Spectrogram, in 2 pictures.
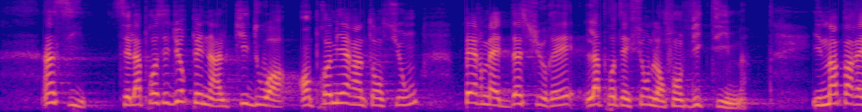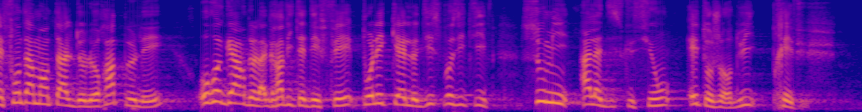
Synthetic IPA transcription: ɛ̃si | sɛlapχɔsed̪yʁpenalkʲid̪waɑ̃pχəmjɛʁɛ̃t̪ɑ̃sjɔ̃pɛʁmɛt̪χd̪asyʁelapχɔt̪ɛksjɔ̃d̪əlɑ̃fɑ̃vik̚t̪im | ilməpaʁɛfɔ̃d̪amɑ̃t̪ald̪ələʁapəle | oʁəɡaʁd̪əlaɡʁavit̪ed̪efɛpuʁlekʲɛlːəd̪ispozit̪if | sumialad̪iskʲysjɔ̃ɛt̪oʒuʁd̪ɥipχevy̰

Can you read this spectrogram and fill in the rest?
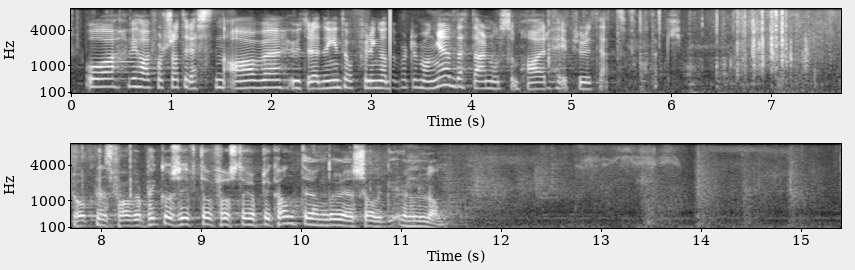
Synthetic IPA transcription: ʔɔʋɪhɑɾfɔʈʂɑt̪ɾɛst̪n̩ɑːʋʉːt̪ɾeːd̪nɪŋənt̪ɪlɔpːfœlːɪŋɑʋd̪ɛpɑʈəmɑŋːəd̪ɛt̪ːəæːɳuːəsɔmhɑɾhœʏpʰɾɪʊɾɪt̪ʰḛːt̪ʰːɑ̥k | oːpnəsfɑːʁəpʰlɪkːəʃɪft̪əfœʁst̪əʁɛplɪkʰɑnt̪əœnd̪ʁeːʃɑlɡʉnlɑ̰n

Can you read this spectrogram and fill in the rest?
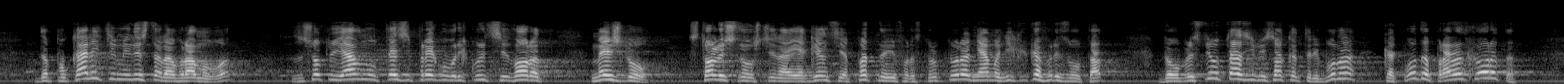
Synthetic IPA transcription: d̪ɐpokanit̪ɛminist̪əɾɐvɾamovə | zɐʃt̪ɔt̪ojavnoːt̪ːɛzipɾɛɡovoɾikʊit̪ʊ̥sɛvɔɾʲət̪ | mɛʒd̪u | st̪ɔlit͡ʃnəopʃt̪inaiɐɡʲɛnt̪sijəpɤt̪nɐinfɾɐst̪ɾuk̚t̪uɾənʲamɐnʲikɐkəfɾɛzʊlˠt̪at̪̚ | d̪ɐobʲɐsniot̪ːazivisɔkət̪ɾibunə | kɐkvɔd̪ɐpɾavʲɐt̪xɔɾət̪ə̰

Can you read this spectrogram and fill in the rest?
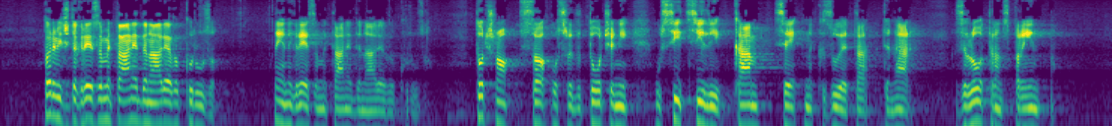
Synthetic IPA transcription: pəɾʋid͡ʒd̪aɡɾeːzamɛt̪aːnjɛd̪ɛnaːɾjaʋəkɔɾuzɔ | nɛnɛɡɾɛzamɛt̪aːnjɛd̪ɛnaːɾjaʋəkɔɾṵːzɔ | t̪oːt͡ʃnɔsɔʔɔsɾɛd̪ɔt̪oːt͡ʃɛniusit̪siljikʰamsɛnakazuːjɛt̪ad̪̥ɛnaːɾ | zɛloːt̪ɾanspaɾent̪nɔ

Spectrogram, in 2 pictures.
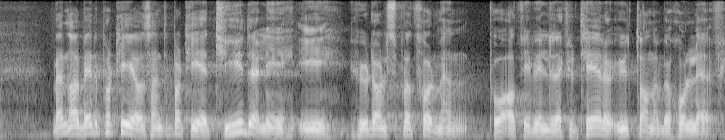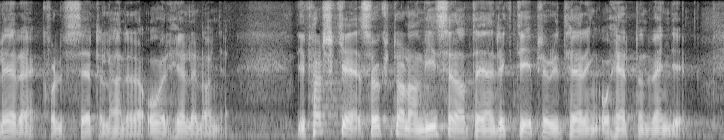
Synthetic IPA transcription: mʔɛnɑɾbæɪd̪əɾpʰɑʈʰiːəɔsɛnt̪əpɑʈʰiːət̪ʰyːd̪əlɪɪhʉːɖɑlspʰlɑt̪fɔɾmənpʰɔʔɑt̪ʋɪʋɪlɾɛkɾʉt̪ʰeːɾəɔʔʉːt̪̚d̪ɑːnəɔbəhɔlːə̰fleːɾə̰kʰʋɑlɪfɪ̥seːʈəlæːɾəɾə̰ʔoːʋəɾɦeːləlɑ̰nə̰ | d̪̥ɪfæʂkəsøːkə̥ʈʰɑːlɑnəʋiːsəɾɑt̪̚d̪ɛæɾɛnɾɪkt̪ɪpʰɾɪʊɾɪt̪ʰeːɾɪŋʔɔ̰ɦeːlt̪nœd̪ʋɛnd̪ɪ̰

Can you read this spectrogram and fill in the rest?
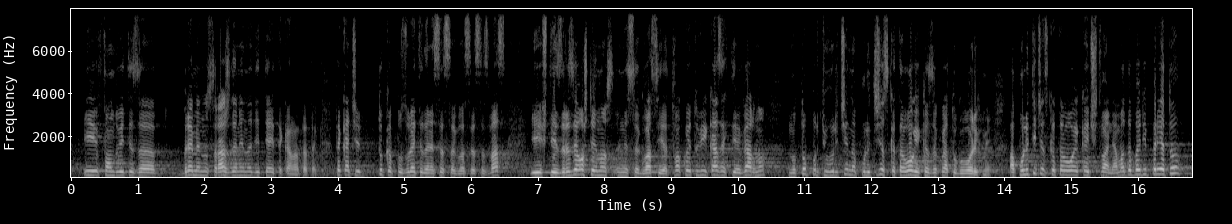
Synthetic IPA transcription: ifɔnd̪ovɛt̪ɛzɐ | bɾɛmɛnːosɾaʒd̪ɐnɛnɐd̪ɛt̪ʲɛit̪ɐkanɐt̪at̪ə̰k | t̪ɐkat͡ʃɛ | t̪ukəpozvolɛt̪ɛd̪ɐnɛsɛsɐɡlˠɐsjəsɐsvas | iʃt̪ɛizɾɐzɛɔʃt̪ɛɛd̪nɔnɛsɐɡlˠasiɛt̪ovakoɛt̪oviɛkazəxt̪ɛɛvʲjaɾno | not̪ɔpɾot̪ivoɾɛt͡ʃinɐpolit̪it͡ʃɛskət̪əlˠɔɡʲikəzɐkojat̪oɡovɔɾixmɛ̰ | ɐpolit̪it͡ʃɛskət̪əlˠɔɡʲikəɛt͡ʃɛ̥t̪ovanʲamɐd̪ɐbɤd̪ɛpɾiɛt̪o

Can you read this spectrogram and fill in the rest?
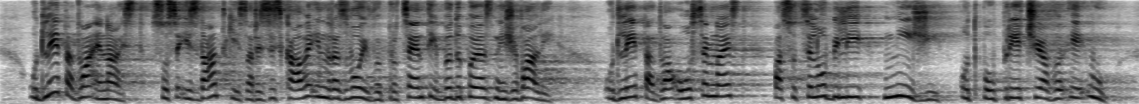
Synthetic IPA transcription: ɔd̪leːt̪ad̪ʋaːʔɛnajst̪sɔsɛizd̪aːt̪kizaɾaziskaːʋɛinɾazʋɔːjʋəpɾɔt̪sɛnt̪iɣbəd̪əpəjazniʒɛʋaːli | ɔd̪leːt̪ad̪ʋaːʔoːsɛmnajst̪pasɔt̪sɛloːbiliniːʒjiɔt̪pɔwpɾeːt͡ʃjaʋəʔeʔuː

